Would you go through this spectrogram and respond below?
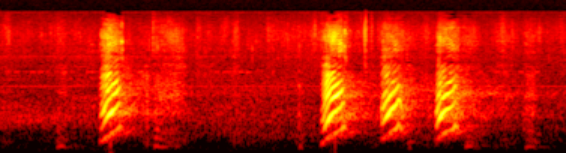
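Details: Puppies at Paquera giving four short, high, bright yelping barks: one alone early on, then three in a quick run about a third of a second apart, with near silence between.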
